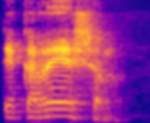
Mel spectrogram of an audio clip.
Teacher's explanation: Here, the stress is laid on the second syllable from the last. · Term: penultimate syllable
